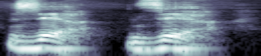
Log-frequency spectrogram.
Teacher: R sonunda olunca A şeklinde yuvarlanıyor arkadaşlar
